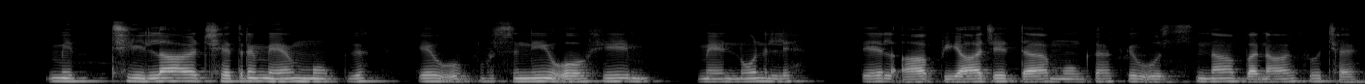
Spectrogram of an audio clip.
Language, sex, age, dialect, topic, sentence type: Maithili, male, 18-24, Bajjika, agriculture, statement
